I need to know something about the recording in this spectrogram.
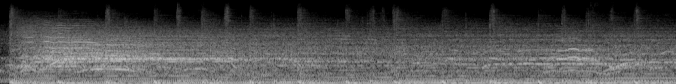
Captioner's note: cheering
